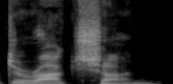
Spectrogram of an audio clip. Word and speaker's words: Darakhshan: And today's special guest is Dustin Dakshun.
